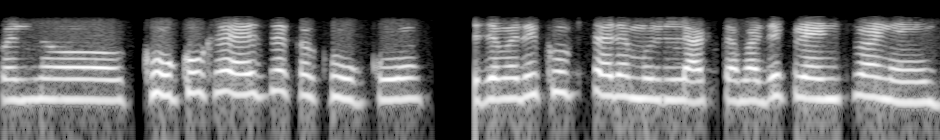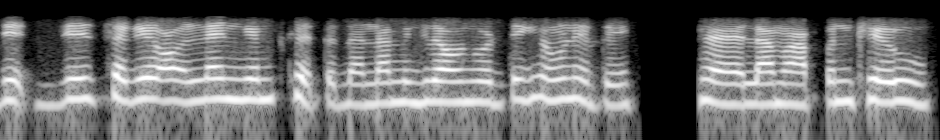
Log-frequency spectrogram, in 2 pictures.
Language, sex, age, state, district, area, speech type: Marathi, female, 18-30, Maharashtra, Nashik, urban, conversation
